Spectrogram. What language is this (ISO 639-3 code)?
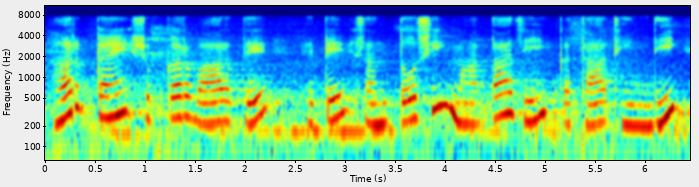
snd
